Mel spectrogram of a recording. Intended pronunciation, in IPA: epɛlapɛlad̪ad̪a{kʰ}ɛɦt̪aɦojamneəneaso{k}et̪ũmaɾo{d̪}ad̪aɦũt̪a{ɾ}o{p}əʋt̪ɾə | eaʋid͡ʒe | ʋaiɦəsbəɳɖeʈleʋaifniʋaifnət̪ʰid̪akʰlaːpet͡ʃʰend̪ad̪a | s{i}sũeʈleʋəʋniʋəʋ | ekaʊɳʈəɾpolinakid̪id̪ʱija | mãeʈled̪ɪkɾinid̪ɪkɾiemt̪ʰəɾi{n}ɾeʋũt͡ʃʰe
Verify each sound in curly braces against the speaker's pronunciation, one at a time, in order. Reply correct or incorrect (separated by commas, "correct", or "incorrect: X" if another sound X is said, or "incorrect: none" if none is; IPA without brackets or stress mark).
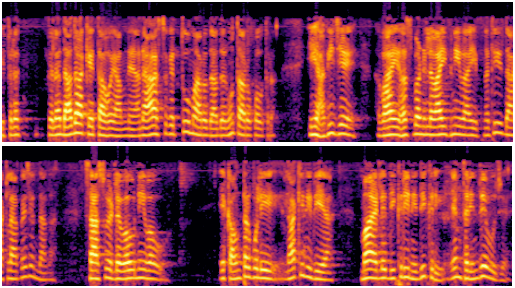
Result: incorrect: k, correct, correct, correct, correct, incorrect: a, correct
